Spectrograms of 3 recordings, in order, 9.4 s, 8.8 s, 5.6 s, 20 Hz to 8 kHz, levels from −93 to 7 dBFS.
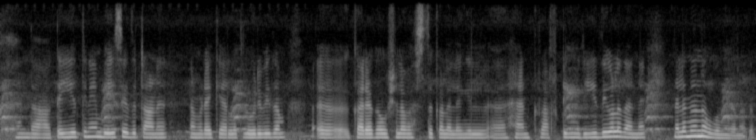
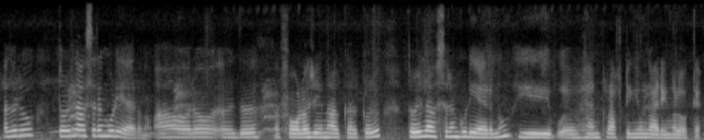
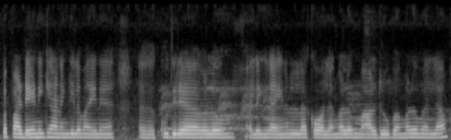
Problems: background sounds at intervals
